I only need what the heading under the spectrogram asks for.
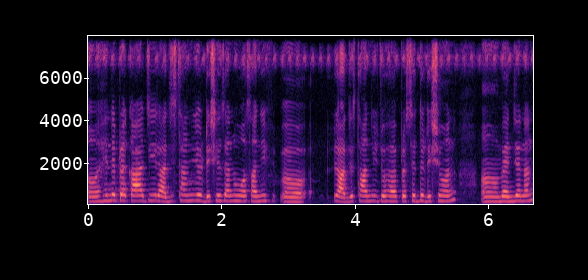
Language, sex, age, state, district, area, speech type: Sindhi, female, 18-30, Rajasthan, Ajmer, rural, spontaneous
